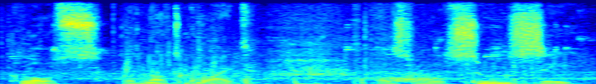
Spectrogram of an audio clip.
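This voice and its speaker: A man's voice: fairly low pitch, very animated, measured pace, heavy background noise. A man playing a chivalrous, genial knight in a video game, speaking in a florid, formal, declamatory way. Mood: courteous, formal.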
